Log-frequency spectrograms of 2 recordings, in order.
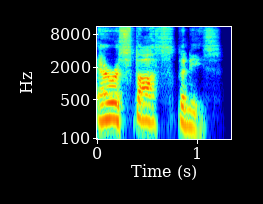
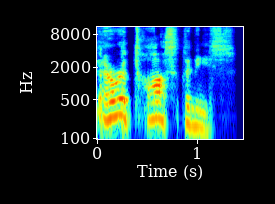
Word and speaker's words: Eratosthenes: He said Aristosthenes. That's not his fucking name. Doesn't matter, man. It's Eratosthenes.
